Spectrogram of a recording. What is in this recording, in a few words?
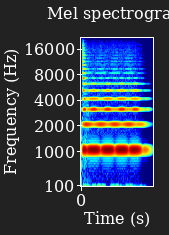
lead C6, Casio VZ10M; Polyend; Simulacrum Sounds; 1 Shots; Synths; Leads and Keys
